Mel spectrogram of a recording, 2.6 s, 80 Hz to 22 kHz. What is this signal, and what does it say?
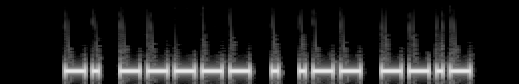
Morse code, heard as a keyed tone, about 34 wpm, 700 Hz. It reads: N0EWQ
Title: USA Call Signs - 5 Characters - 2x Character Spacing - 35wpm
